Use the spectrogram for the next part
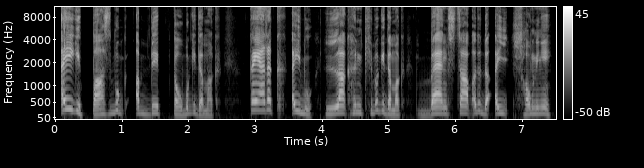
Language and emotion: Manipuri, angry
